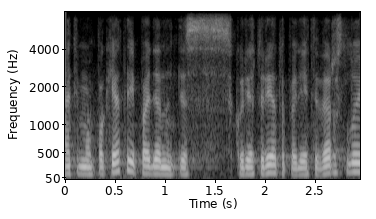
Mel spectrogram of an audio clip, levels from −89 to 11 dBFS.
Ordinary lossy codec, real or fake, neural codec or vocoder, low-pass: Opus, 16 kbps; real; none; 7.2 kHz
